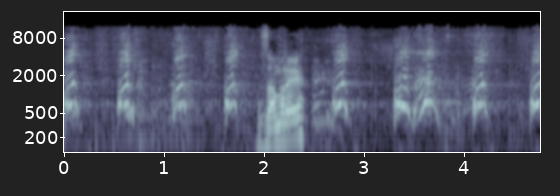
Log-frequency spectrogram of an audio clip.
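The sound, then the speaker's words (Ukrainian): A trained service dog barks repeatedly and loudly at a target during training, in rapid, urgent bursts with one long, strained, rising bark midway, while a person shouts a short command over it. “Забрати собаку від цілі може тільки провідник, і то не усними командами, а буквально відтягнувши від враженого противника.”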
